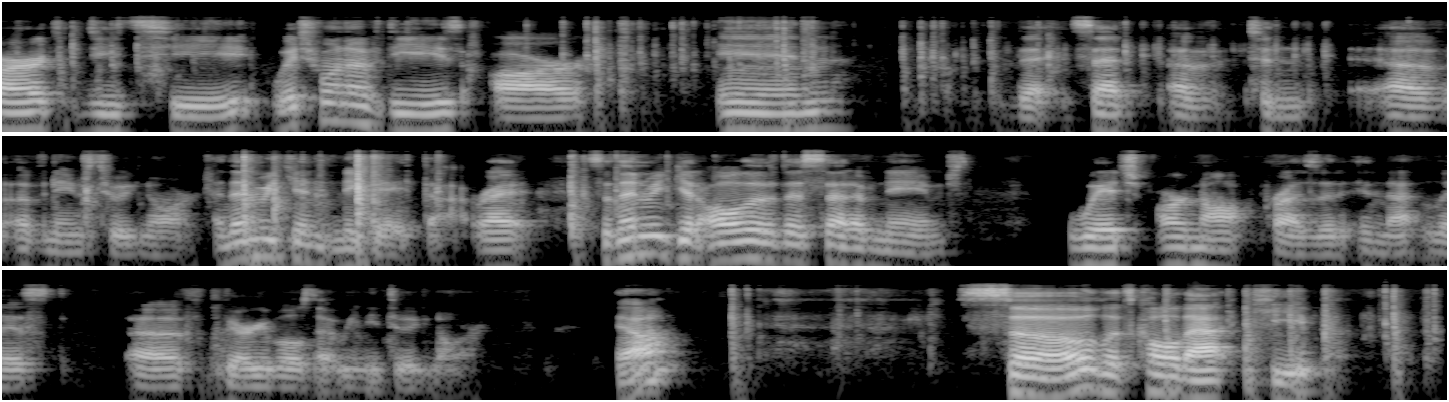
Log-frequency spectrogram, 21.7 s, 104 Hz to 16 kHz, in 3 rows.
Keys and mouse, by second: 0.0-5.5 typing, 5.6 ctrl+Left, 8.5 shift+1, 9.0 space, 10.0 ctrl+Return, 18.1 Up, 20.2-21.6 typing.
